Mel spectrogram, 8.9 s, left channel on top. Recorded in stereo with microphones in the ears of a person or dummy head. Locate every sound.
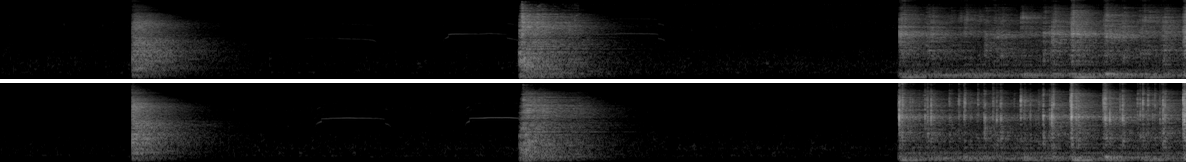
1.0 s a clap: 35° right (ahead or behind), 1.2 m
3.9 s breaking glass: 65° left (ahead or behind), 3 m
6.7 s typing on a keyboard: 60° right (ahead or behind), 0.8 m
